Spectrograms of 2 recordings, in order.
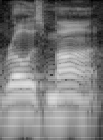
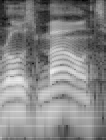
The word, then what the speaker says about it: Rosemount: from Rosemount Minnesota and I always mispronounced it because I would call it Rosemont because that's where I was from near in in Illinois and Rosemount Minnesota and then I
